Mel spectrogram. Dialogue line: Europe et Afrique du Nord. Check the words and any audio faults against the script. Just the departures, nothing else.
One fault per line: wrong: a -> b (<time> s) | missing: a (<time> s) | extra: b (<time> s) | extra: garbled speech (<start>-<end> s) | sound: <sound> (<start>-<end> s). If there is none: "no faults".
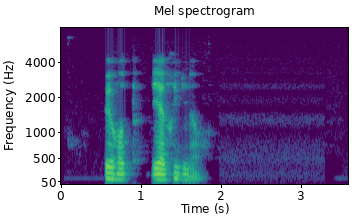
no faults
